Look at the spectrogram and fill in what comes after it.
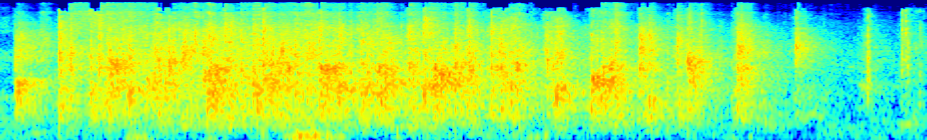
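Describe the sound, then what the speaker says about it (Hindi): Hand clapping: a brisk, dense patter of claps, loud and close, that thins into scattered single claps toward the end. "चलो भाई ताली तो बजा दो यार।"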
